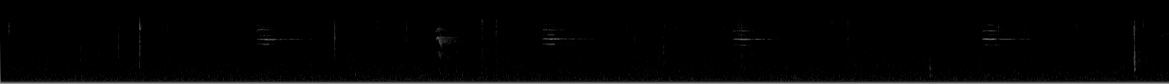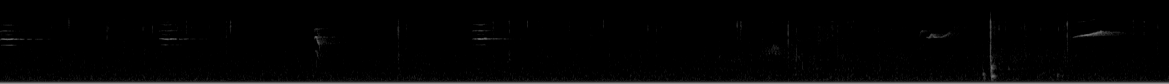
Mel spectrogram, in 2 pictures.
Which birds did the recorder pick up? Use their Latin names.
Drepanis coccinea, Loxops coccineus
